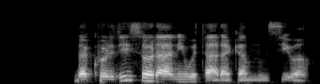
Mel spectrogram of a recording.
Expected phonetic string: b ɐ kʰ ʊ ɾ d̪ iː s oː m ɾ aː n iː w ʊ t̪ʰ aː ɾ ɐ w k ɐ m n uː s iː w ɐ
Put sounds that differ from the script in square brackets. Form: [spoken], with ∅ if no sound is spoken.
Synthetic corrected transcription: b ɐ kʰ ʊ ɾ d̪ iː s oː [∅] ɾ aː n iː w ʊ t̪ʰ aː ɾ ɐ [∅] k ɐ m n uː s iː w ɐ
